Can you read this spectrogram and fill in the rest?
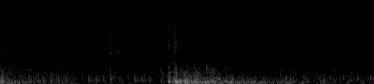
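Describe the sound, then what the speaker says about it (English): Machine gun fire in Hell Let Loose crackles as faint, distant bursts of rapid shots amid a quiet battlefield ambience, with a louder burst partway through. "machine gun fire from the backside doing work"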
